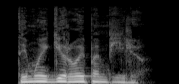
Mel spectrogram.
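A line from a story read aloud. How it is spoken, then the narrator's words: Quiet girl's reply. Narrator (Russian): тихо ответила девушка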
